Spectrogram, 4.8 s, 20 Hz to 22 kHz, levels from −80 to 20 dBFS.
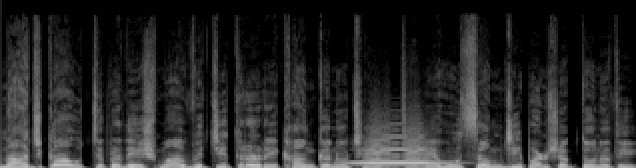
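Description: At 2.50 s a loudspeaker feedback squeal breaks into the speech and holds until 3.64 s. The microphone is hearing the loudspeaker it drives. At around 846 Hz the loop gain goes past one, so that tone feeds itself. It swells over roughly a third of a second. It then sits at about 5 dB above the speech as a steady, piercing whistle.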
